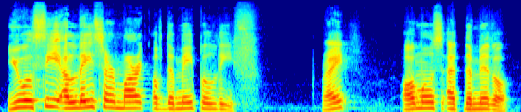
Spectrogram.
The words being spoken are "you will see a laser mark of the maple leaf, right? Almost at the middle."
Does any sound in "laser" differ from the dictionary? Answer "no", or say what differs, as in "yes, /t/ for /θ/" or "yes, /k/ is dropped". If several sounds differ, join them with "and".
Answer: yes, /s/ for /z/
